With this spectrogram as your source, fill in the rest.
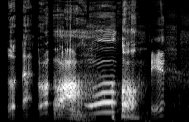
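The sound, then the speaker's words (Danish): A man groans and strains while reaching for his computer charger, in a run of short, throaty bursts and one long drawn-out moan with a wavering pitch, loud. “han er sådan helt væk, og så stønner han”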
